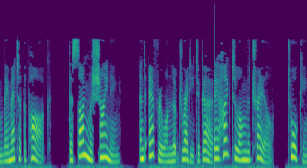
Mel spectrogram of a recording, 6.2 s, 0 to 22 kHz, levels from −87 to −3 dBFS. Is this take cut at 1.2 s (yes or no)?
no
